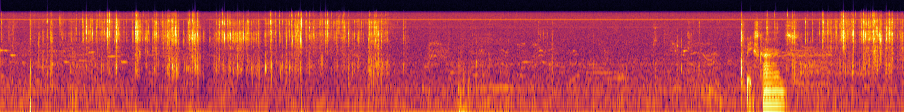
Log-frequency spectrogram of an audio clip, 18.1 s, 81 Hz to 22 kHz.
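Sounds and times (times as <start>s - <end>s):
foil wrapper crinkling and tearing: 0.6s - 8.2s, 15.2s - 18.0s.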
